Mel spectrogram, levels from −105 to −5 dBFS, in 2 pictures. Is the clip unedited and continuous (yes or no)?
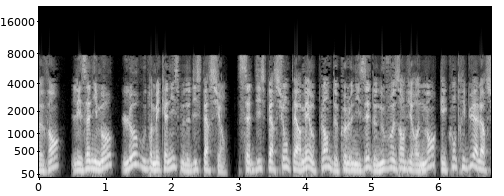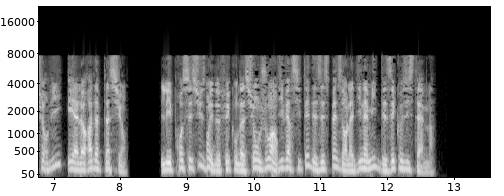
no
